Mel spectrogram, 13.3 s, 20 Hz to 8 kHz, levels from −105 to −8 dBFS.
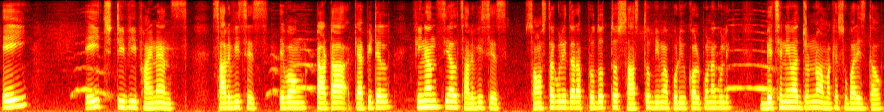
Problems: none marked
